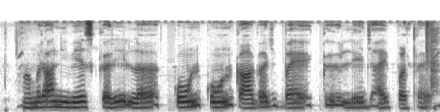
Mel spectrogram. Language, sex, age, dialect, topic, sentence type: Magahi, male, 41-45, Central/Standard, banking, question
